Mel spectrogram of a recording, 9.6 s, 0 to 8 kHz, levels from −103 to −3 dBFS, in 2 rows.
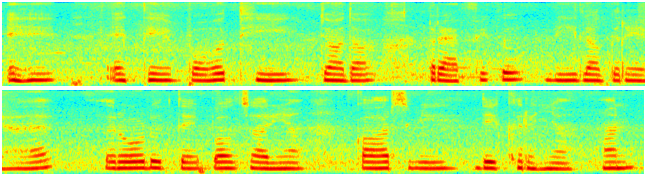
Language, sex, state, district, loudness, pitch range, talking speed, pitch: Punjabi, female, Punjab, Kapurthala, -15 LUFS, 215-230 Hz, 120 wpm, 220 Hz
